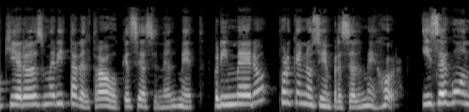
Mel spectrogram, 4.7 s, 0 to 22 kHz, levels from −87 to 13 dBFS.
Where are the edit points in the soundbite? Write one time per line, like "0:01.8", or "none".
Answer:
0:02.1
